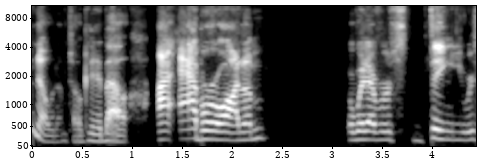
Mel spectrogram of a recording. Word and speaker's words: Arboretum: That word just doesn't seem like it's pronounced there. There's a T there. Arboretum.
